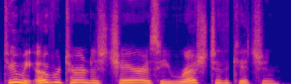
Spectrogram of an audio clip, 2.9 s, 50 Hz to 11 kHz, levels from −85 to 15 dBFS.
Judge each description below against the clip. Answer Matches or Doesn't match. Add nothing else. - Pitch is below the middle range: Doesn't match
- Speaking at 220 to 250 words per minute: Doesn't match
